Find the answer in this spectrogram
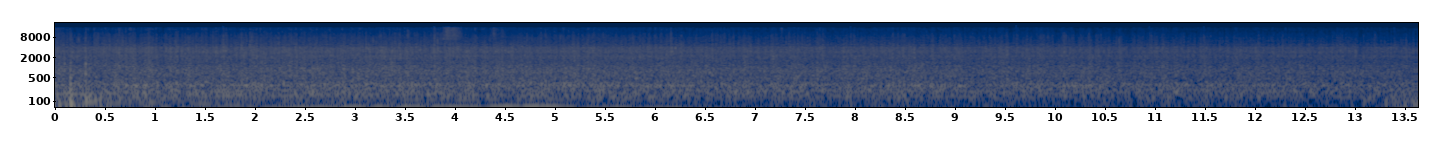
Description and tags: Rain on Car
Recording made while sitting in a car in the rain. This is the sound of the rain hitting the roof and windows of the car. It is a quieter recording.
rain, raindrops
